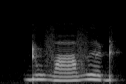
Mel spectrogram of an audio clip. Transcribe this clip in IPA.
ɖ u v ɑ v ø ɖ

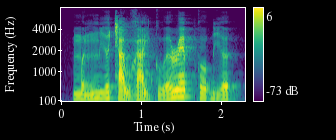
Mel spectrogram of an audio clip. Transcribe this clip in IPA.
m ə˨˩˦ ŋ m i˧˥ ə̯ c a˨˩˨ w ɣ a˨˩˨ j k u˨˩˦ ə̯ ɹ ɛ˦˥ p̚ k o˧˥ ɓ i˧ ə̯

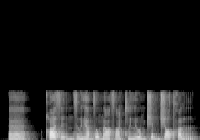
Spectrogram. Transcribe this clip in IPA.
ɛ̃ | qʰ ɛ s e r n z ɨ lʲ ã n z ɤ m ɛ̃ sˤ ɛ̃ cʰ ɨ lʲ ɤ n d͡ʒ ɛ n d͡ʒ ɤ tˤ x ɨ r

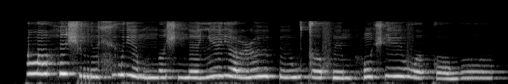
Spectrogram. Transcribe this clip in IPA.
lˠ ʌ˦ h ɛ˦ ʃ r ʏ˨ xʲ o˦ ɾʲ ɛ˨ m ŋ ʌ˨ ʃ ŋ ɛ˨ lʲ ɛ̃˦ ɾʲ ɛ˨ lˠ ɭ ʏː˦ ʔ ʏː˨˦ w d ʌ˨ f ẽ˨ m h õ˦ ʃ ɾʲ ẽ˦ v ʌ˨ k ɔ˨ w o˦

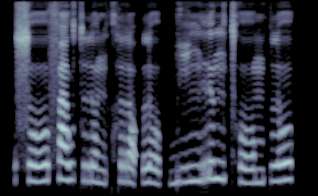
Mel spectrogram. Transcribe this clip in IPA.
s oː˦˥ f a˧ w t r o˨˩ n kʰ r ɔ˨˩ ʔ l oː˨˩ p̚ b iː˦˥ ŋ r ɯ˥˩ ŋ tʰ oː˧ m p l o˦˥ k̚

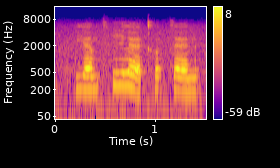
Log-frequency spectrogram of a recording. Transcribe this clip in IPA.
j ɛː˨˧ m t͡sʰ iː˧ l ɛː˨˩ kʰ ɵ˧ t̚ t͡s ɛː˨ n

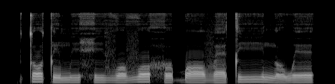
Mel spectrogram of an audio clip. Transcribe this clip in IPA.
t o˦ t ĩ˨ m i˨ h i˨ v o˨ v o˦ h ʊ˨ ɓ ɔ˨ β ɛ˨ t iː˦ n ʊ˨ w ɪ˦

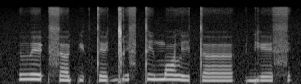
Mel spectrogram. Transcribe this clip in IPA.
β e˦ ʔ s ɜ˨ pʲ ə˨ ʔ t e˨ ɡ͡ǀ i˦ s t i˦ m ɔ˦ l i˨ t ɜ˨ | bʲ e˨ s

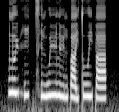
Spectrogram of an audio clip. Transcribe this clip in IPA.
l ɵ˥ ɥ h iː˨˥ k̚ t͡sʰ ɪ˨ ŋ w yː˧ l yː˨˩ ŋ p aː˨˩ j t̪ uː˧ j p aː˨

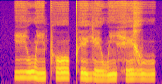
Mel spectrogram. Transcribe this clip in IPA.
iː˦ w ĩ˨˦ pʰ oː˦ pʰ ɪ˦ j e˨ w ĩ˦ h e˦ ɣ u˦

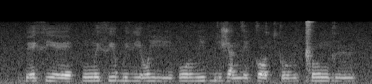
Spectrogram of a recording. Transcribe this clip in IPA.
ɡ͡b e fʲ e | ŋ͡m ɨ fʲ o b ɨ vʲ e w i | w u β i ɡ͡b i ʒ ɐ n z i k o t͡sʼ u β ʉ ǁ u ŋ ɡ ʉ

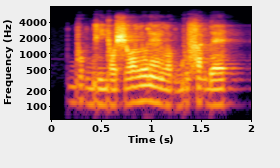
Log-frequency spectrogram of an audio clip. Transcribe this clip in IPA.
b o˧ ɡ͡b i˨ j ɔ˨ ʃ ɔ˨˦ l o˦ ɾ ɛ̃˧ l ɔ˨ ɡ͡b u˨˦ f a˦ ɡ͡b ɛ˦

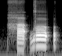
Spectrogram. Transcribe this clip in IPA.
h a˨ ʔ ɡ o˦ ʔ

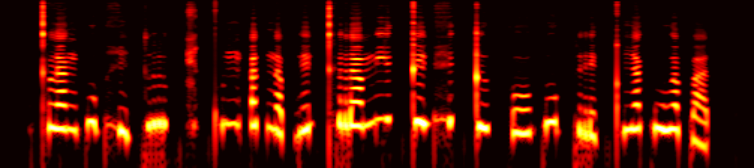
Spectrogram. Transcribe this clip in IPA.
kʰ l a˧ ŋ p u˥˩ ʔ h i˨˩ ʔ k r u˥˩ k̚ t͡ɕ u˦˥ k̚ pʰ ɯ˥˩ ŋ ʔ a˥˩ t̚ n a˨˩ p̚ j e˦˥ ʔ kʰ r a˦˥ m j e˥˩ k̚ t e˦˥ ʔ h e˥˩ k̚ t ɯː˦˥ k̚ ʔ oː˦˥ k u˥˩ ʔ p r e˨˩ k̚ pʰ i˦˥ a̯ k w u˥˩ a̯ p a˨˩ t̚

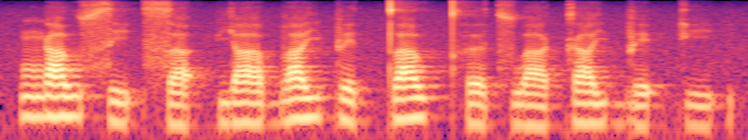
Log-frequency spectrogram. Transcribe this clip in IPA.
ŋ a˦ w s i˨ ʔ s a˨ ʔ p j a˧ b a˦ j p e˨ t̚ t̪ a˦ w t̪ʰ ə˨˩ t͡s w a˨˩ k a˧ j b e˨ ʔ k i˨ ʔ

